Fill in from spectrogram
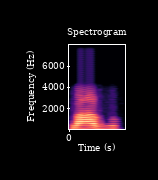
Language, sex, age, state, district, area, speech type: Telugu, female, 45-60, Andhra Pradesh, Eluru, rural, conversation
